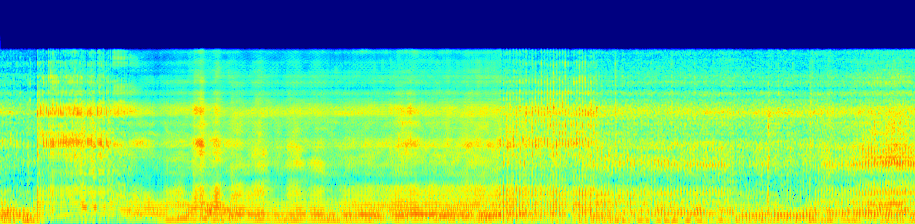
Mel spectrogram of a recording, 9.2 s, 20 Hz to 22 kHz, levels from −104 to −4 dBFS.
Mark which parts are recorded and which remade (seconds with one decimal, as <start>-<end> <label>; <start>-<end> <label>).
0.0-1.3 recorded; 1.3-5.0 remade; 5.0-9.2 recorded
